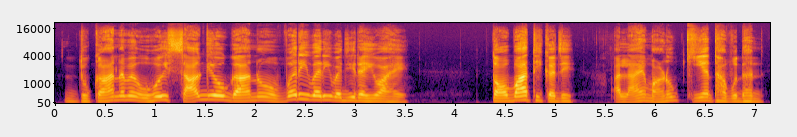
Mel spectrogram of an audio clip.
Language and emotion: Sindhi, disgusted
